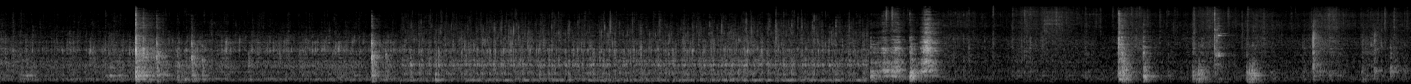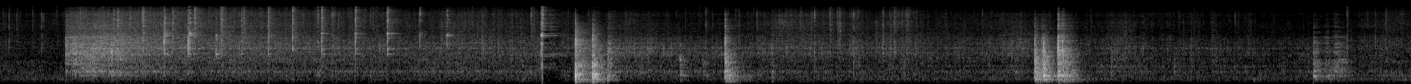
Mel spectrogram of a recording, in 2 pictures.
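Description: Beaten egg sizzling in a hot nonstick frying pan for a Korean rolled omelette. Utensils tap sharply against the pan now and then. The sizzle turns louder and hissier about halfway through.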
